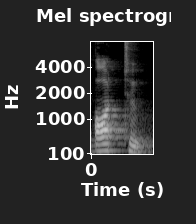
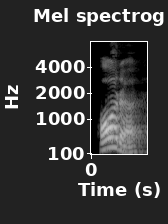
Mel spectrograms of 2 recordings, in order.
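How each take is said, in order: First: The two words are said fully and separately. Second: The two words blend into one reduced word.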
